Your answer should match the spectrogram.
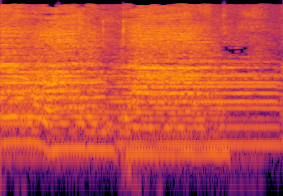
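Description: A children's song in music: sung voices over instrumental backing, holding long notes that step to a new pitch about halfway through.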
